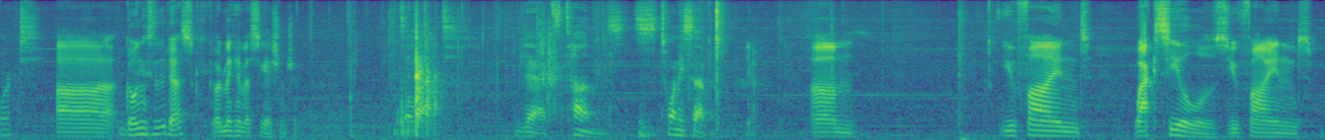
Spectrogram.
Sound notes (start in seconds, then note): none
